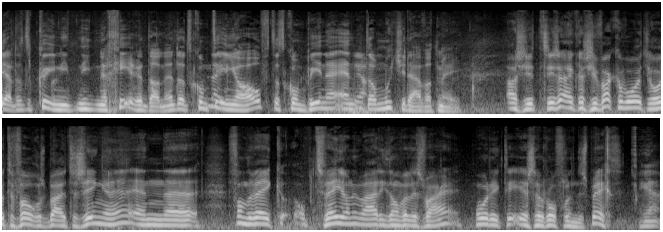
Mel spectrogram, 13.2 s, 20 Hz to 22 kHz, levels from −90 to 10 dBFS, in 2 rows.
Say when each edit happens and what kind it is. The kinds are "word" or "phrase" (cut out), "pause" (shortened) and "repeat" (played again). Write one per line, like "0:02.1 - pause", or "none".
none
